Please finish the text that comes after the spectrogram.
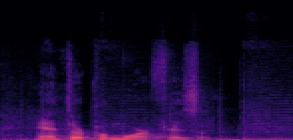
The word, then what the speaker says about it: anthropomorphism: Oh, and P.S., it's pronounced anthropomorphism.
